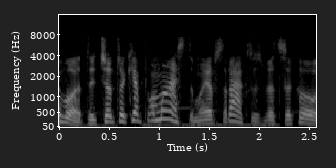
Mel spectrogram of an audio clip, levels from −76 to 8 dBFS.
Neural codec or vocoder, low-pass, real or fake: none; 7.2 kHz; real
